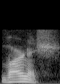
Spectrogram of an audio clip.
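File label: "varnishes", US English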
